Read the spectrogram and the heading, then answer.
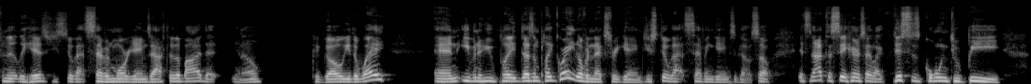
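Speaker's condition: No condition

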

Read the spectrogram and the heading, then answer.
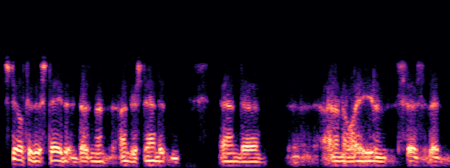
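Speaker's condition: Parkinson's; past cancer

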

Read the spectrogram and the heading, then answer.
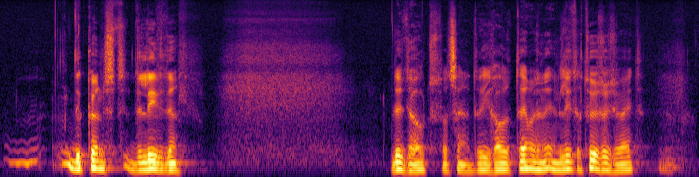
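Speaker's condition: Parkinson's disease; progressive incurable Parkinson's disease, diagnosed years ago, already ill before diagnosis, 50% dementia risk, heading toward invalidity; speaks with difficulty, half purely Parkinson motor problem, emotional tearfulness partly from disease

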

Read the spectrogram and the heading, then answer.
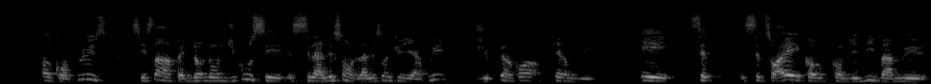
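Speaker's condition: Stuttering; father also stuttered, realized own stutter gradually over time, remarks about elocution from others; stuttering during interview; whole-word repetitions, comme, stuttered moments left uncut in videos; repeated sounds, repeated words

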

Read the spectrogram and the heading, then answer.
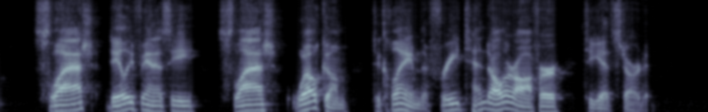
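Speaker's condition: No condition

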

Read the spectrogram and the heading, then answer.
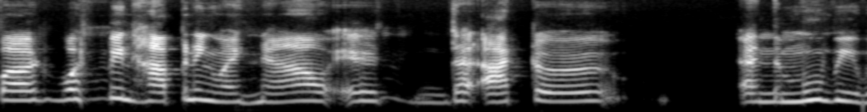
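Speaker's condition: Deafness, severe; 99% hearing loss, hearing aids worn whole life, no cochlear implant

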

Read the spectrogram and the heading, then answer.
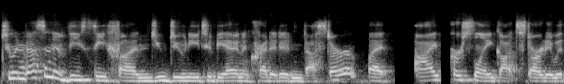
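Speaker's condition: No condition

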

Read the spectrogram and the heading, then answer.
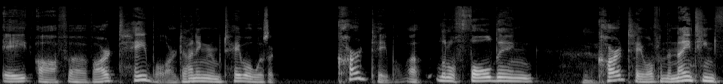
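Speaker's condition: No condition

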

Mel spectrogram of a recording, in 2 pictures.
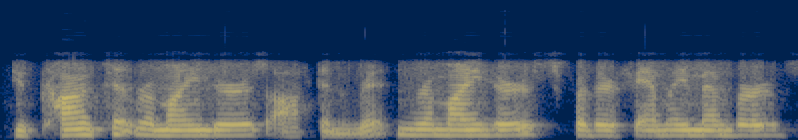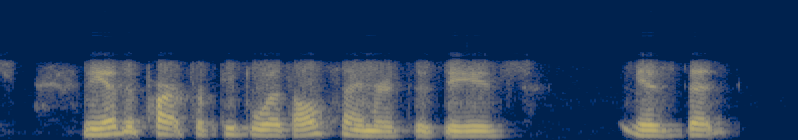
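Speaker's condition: No condition

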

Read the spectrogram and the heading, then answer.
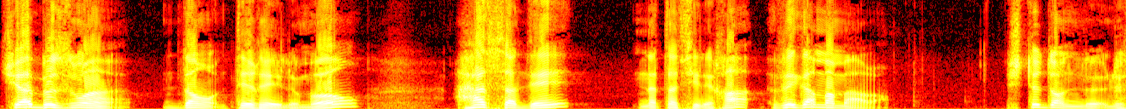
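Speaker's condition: No condition

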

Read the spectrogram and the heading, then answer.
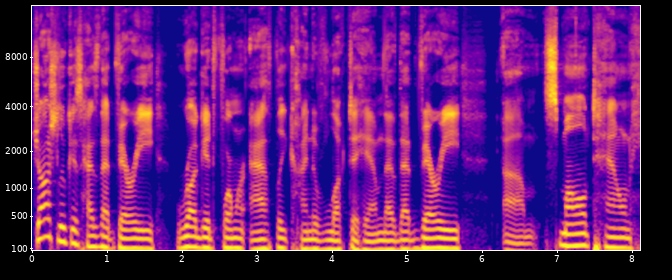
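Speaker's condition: No condition

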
